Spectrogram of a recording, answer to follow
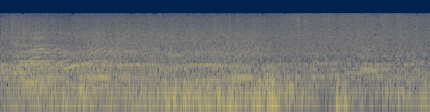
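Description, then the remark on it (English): A heavy tropical downpour in Paraguay roars steadily, a dense hiss of rain pounding surfaces without letup, with indistinct voices faintly buried beneath it. “The music can't compete with the downpour, but there is refuge in a classroom.”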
